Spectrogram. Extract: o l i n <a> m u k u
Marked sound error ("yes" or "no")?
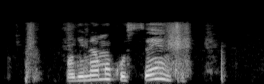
no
